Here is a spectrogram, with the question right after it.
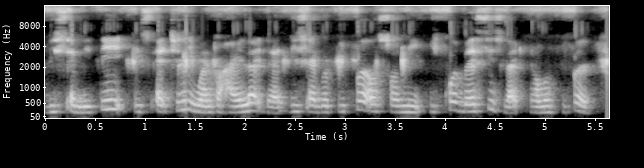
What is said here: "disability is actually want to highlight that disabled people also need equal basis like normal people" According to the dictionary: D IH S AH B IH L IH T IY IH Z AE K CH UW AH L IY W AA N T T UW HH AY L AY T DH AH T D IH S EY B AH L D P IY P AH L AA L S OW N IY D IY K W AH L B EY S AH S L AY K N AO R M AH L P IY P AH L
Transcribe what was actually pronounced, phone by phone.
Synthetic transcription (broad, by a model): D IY S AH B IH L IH T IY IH S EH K CH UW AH L IY W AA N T T UW HH AY L AY T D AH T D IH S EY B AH P IY P AH L AA L S OW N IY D IY K W AH L B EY S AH S L AY K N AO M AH N P IY P AH L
